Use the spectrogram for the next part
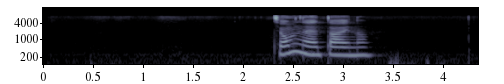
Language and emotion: Russian, neutral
